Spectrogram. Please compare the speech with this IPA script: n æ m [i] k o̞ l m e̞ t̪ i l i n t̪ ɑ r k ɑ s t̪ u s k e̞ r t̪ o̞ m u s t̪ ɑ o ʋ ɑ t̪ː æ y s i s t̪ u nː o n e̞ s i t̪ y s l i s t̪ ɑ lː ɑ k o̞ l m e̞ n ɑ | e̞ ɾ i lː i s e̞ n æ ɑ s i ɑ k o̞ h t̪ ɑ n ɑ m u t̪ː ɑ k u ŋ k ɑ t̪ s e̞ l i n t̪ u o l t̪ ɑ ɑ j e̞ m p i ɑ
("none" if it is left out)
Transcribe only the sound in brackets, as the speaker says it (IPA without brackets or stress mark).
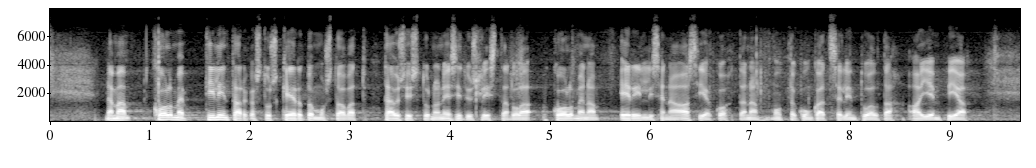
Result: æ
